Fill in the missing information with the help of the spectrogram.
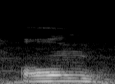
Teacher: Now you know it as OM, but that little dot above the M there is actually an NG sound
